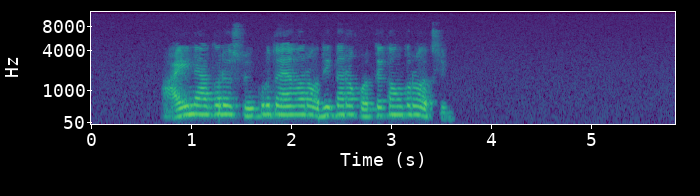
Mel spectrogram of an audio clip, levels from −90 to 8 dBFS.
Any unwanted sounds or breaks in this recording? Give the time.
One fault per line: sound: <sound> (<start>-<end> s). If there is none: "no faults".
no faults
